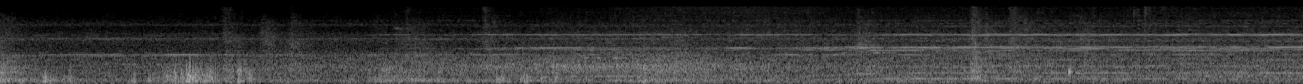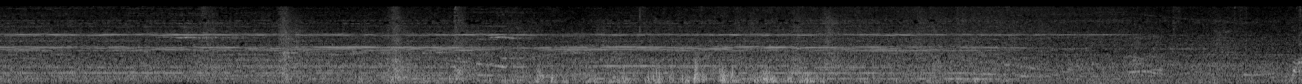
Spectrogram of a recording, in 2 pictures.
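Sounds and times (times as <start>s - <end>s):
steady high whine: 0.0s - 26.0s.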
